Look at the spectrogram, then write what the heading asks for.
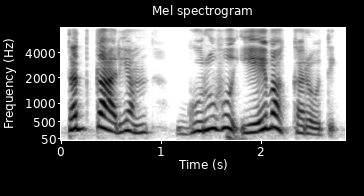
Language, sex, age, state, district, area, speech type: Sanskrit, female, 30-45, Karnataka, Chikkamagaluru, rural, spontaneous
